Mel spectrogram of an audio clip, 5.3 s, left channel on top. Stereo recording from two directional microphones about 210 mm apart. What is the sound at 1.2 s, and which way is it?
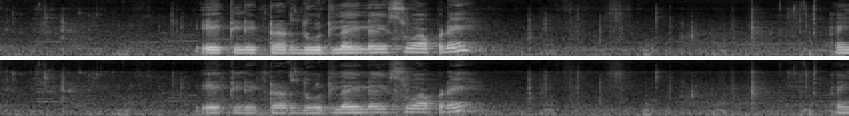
Speech, 50° left (ahead or behind).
